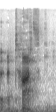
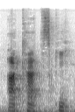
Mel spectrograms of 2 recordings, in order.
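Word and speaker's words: 暁: right yeah oh yeah I've always said a tosuki yeah it's K not t okay sales Russia Akatsuki you know having gone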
